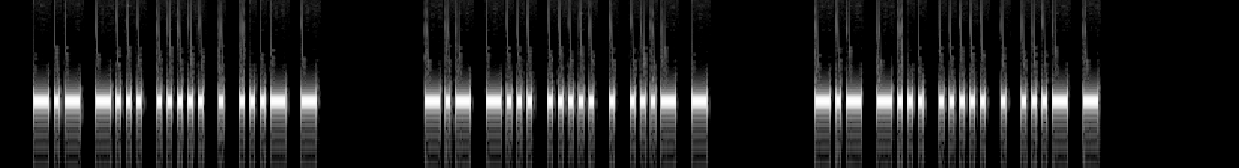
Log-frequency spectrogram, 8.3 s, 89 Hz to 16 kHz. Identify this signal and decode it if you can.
Morse code, heard as a keyed tone, about 36 wpm, 700 Hz. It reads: KB5EVT KB5EVT KB5EVT
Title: USA Call Signs - 6 Characters - Repeated 3x - 35wpm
